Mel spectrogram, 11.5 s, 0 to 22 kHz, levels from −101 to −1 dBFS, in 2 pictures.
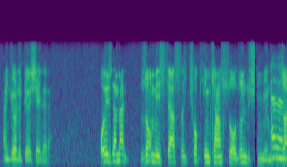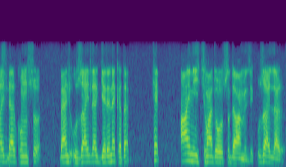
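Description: Lost AMR speech frames in this speech recording, at 5.09 to 5.25 s: about 40 ms of coded speech failed its checks, which fits two 20 ms frames. The wideband decoder filled the gap by repeating its last good settings at falling gain, so the sound smears briefly, sags, then returns thin and slightly rough.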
